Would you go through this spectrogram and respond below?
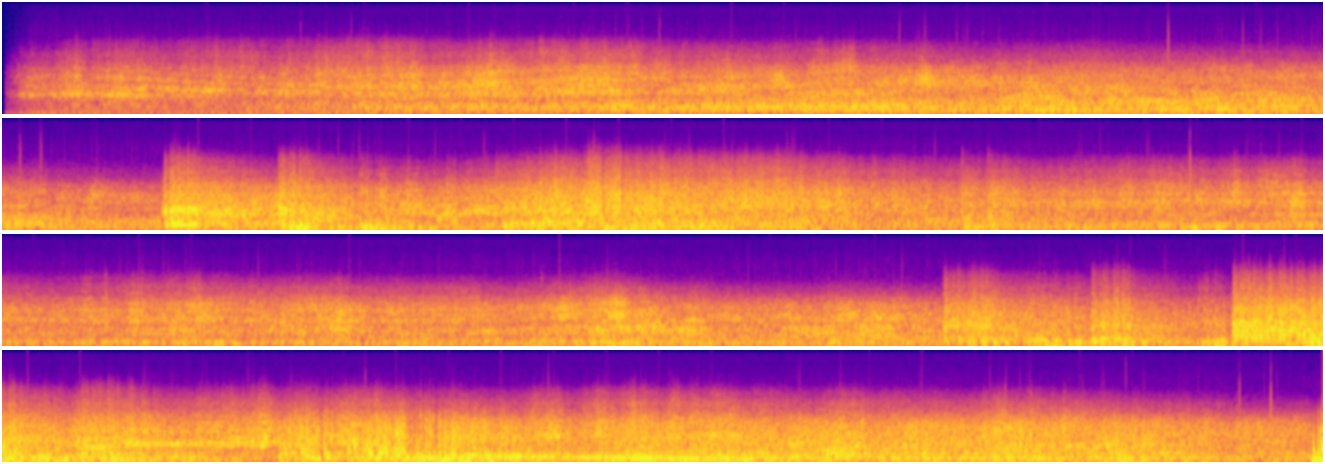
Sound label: Jet Bomber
